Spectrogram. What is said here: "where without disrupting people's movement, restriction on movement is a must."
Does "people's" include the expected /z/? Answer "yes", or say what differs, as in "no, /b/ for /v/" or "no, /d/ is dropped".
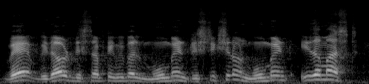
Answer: no, /z/ is dropped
